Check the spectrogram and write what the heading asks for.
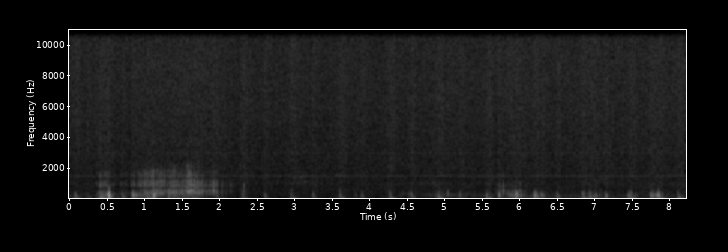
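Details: Female heart auscultated with a stethoscope on a heart tour: after a second of rubbing from the chest piece, regular low thumps at roughly 90 a minute; ordinary heart sounds.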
